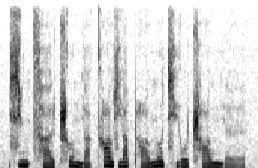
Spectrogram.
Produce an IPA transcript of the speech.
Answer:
ɕ i˥ n t͡sʰ a˧˥ ɪ̯ ʈ͡ʂʰ ɤ˥˩ m j ä˨˩ kʰ ɑ˥˧ ʊ̯ ɕ j ä˥˩ pʰ ɑ˧˥ ʊ̯ n̪ ɤ˥ t͡ɕʰ j o˥ ʊ̯ ʈ͡ʂʰ ɑ˥ ʊ̯ m j ɛ˨˩˦

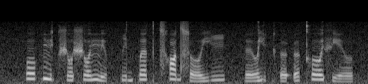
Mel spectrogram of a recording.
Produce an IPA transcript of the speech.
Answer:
oː˥ k mʲ ɵ˧ k ʃ o˧˥ ʃ o˧˥ mʲ o˩˧ pː i˧ d p əː˥ k t͡sʰ ɔ˥ d s oː˩˧ j i˥ | ɘ˩˧ ʊ̯ j i˩ k ʔ ɵ˩ ʔ ɵ˧˥ kʰ oː˥ fʲ e˩ ʊ̯

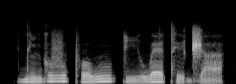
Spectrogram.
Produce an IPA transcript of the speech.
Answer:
d ĩ˨ ɡ ʊ˦ v ʊ˦ pʰ o˨ w uː˦ k iː˨ w ɛ˦ tʰ ɪ˨ d͡ʒ a˨

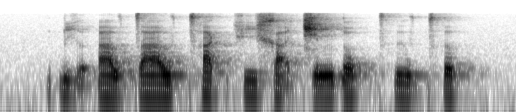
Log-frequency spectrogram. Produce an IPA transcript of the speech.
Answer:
ɓ ḭ˧˨ ə̯ ʔ a˨˩ w t̪ aː˨˦ w t̪ʰ a˦˥ k̚ x i˧ x a̰ː˧˨ t͡ɕ ə˨˦ n ɗ ɔ˨˩ p̚ t̪ʰ ɨ˧ w t̪ʰ ə˦˥ p̚

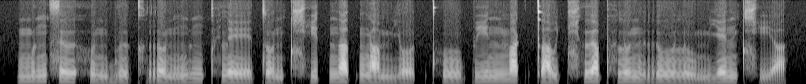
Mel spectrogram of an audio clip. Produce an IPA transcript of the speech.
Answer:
m ɯ˦˥ ŋ s ɯː˧ h u˨˩ n b ɯː˨˩ kʰ r o˨˩ n ŋ ɯ˧ ŋ pʰ l eː˨˩ t o˨˩ n t͡ɕʰ i˥˩ t̚ n a˥˩ t̚ ŋ a˧ m j oː˨˩ t̚ pʰ uː˧ p iː˥˩ n m a˥˩ k̚ t a˦˥ w t͡ɕʰ ɯ˥˩ a̯ pʰ l u˥˩ n r uː˧ l uː˩˦ m j e˥˩ n t͡ɕʰ i˨˩ a̯

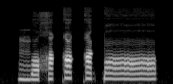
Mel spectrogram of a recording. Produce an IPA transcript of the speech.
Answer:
m o˩ χ ə˨ q y˥ q ə˦ k͡p ɔː˦

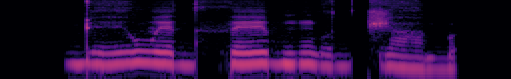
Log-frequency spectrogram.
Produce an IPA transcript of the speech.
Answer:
ɖʱ e̤ w e d θ e b ŋ o̤ d t͡ʃ a̤ b

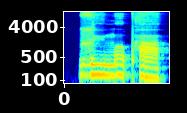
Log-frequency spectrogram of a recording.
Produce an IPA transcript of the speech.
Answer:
ʐ y m ɤ pʰ a

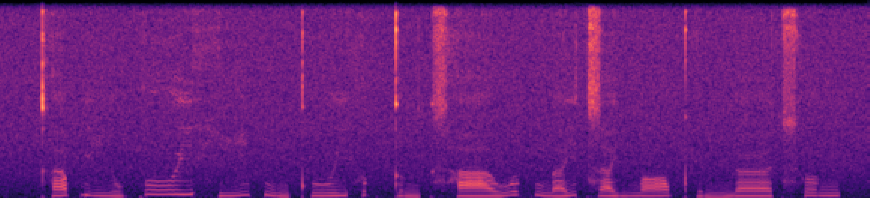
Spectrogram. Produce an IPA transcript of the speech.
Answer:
kʰ ɐ˨˥ p̚ j iː˨˩ w k uː˥ j h iː˨˥ p̚ ŋ ʊ˨˩ ŋ pʰ uː˨˧ j h ʊ˥ k̚ t̪ ʊ˨˩ ŋ t͡sʰ aː˨ w ʊ˥ k̚ n̪ ɐ˨˥ j t͡s ɐ˨ j n̪ ɔː˨˧ pʰ ɪ˨˩ ŋ n̪ œː˧ t͡sʰ ʊ˥ ŋ

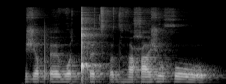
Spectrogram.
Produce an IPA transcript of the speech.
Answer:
ʒ a pʼ ɛː v ʌ ǃʰ ɛ t͡sʼ ʌ dʱ a ħ a ʒ o x oː

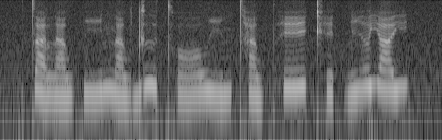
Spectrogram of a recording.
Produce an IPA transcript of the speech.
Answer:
t̪ a˧˩ l a˩ w p iː˩˧ n a˩ w d ɯː˥˨ t̪ʰ ɔː˩˧ ʋ iː˩˧ m t̪ʰ a˧˩ w pʰ eː˧˥ kʰ e˧˩ t̚ l i˧˥ ə̯ j a˧˥ j

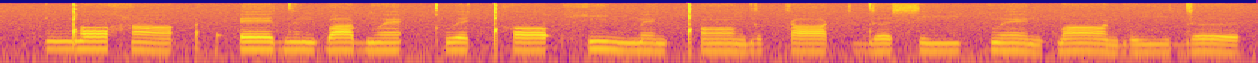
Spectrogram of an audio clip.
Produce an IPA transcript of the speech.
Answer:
ŋ͡ǃ ɔ h ɑ̃ ʔ | ʔ ɛ d ə̃ ɡ͡b ɑ ɡʷ æ̃ ʔ kʷʼ ɛ ǃʰ ɔː ʔ h ĩ ŋ͡m ɛ̃ ǃʼ ɔ̃ ɡ ə k ɑː k d ə s iː kʷ ɛ̃ ɡ͡b ɑ̃ ɡʷ iː d ə

